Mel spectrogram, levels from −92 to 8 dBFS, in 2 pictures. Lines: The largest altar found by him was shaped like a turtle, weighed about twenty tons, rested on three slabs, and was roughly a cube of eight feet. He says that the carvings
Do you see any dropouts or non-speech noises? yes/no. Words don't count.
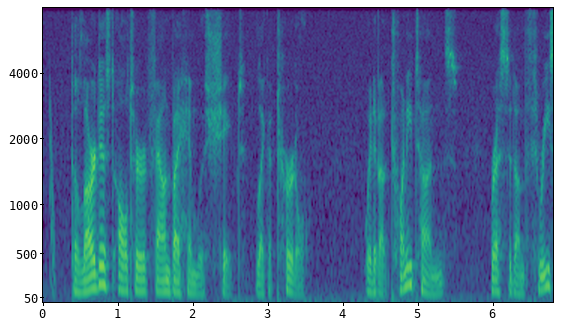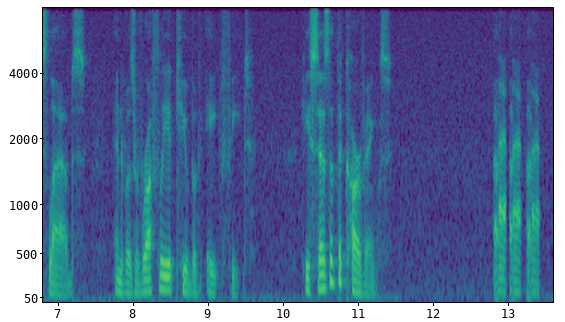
yes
